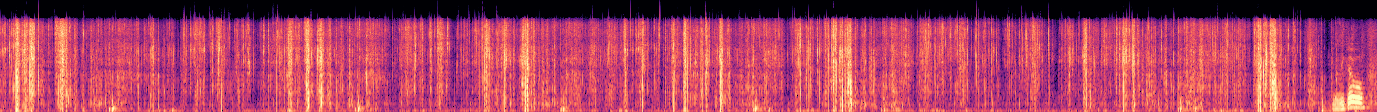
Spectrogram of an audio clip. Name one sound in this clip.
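Foil wrappers crinkle and rustle close by as hands tear open packs.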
